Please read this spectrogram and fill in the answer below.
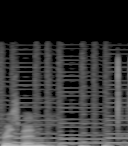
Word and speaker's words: Brisbane: ours is better than yours you're right it's Brisbane New Zealand accent pronounces Ben like Benjamin oh the name Ben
